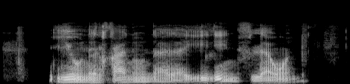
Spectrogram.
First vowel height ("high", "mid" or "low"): high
